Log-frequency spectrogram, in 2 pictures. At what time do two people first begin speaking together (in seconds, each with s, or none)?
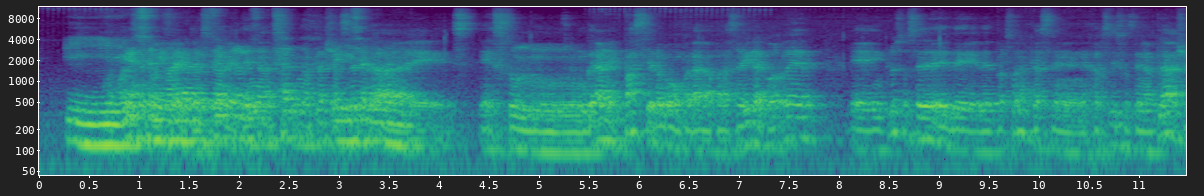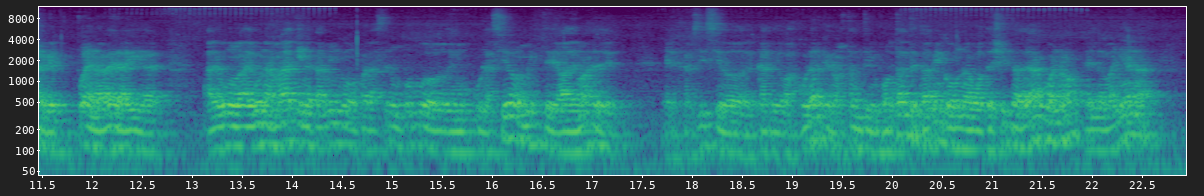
0.7 s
